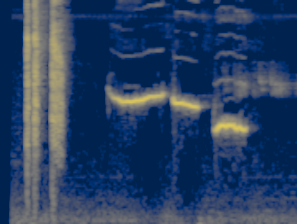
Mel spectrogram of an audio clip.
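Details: Female white-rumped shama call, used to provoke male shamas into singing. Two clicks open, then three loud clear whistled notes: a long steady one, a shorter one, and a lower falling one.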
